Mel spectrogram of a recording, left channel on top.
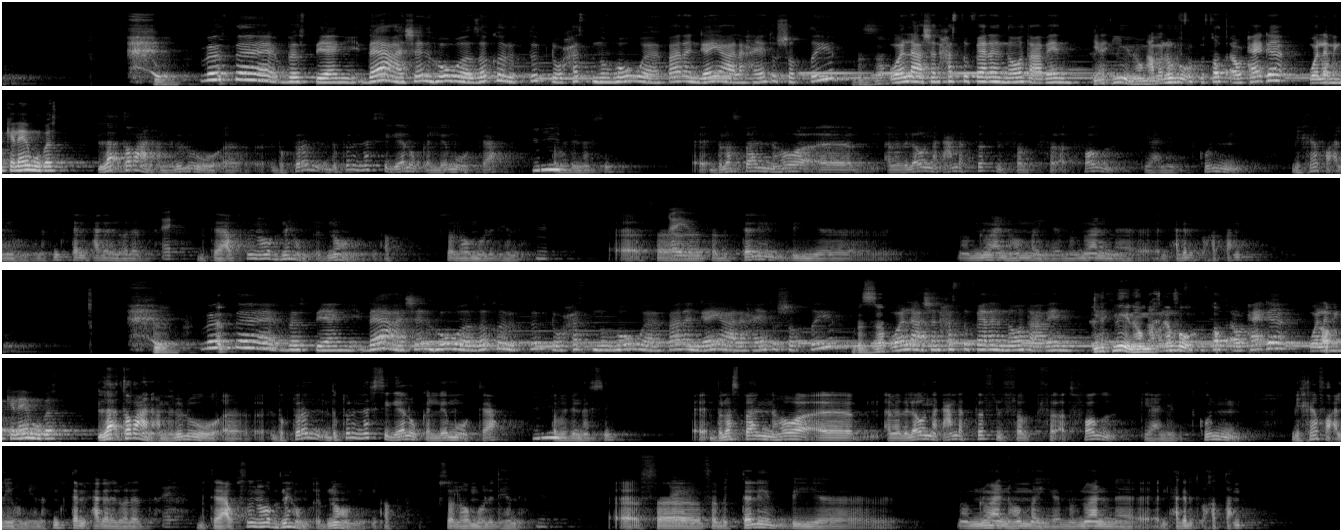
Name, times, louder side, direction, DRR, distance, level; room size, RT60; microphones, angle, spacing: voice 1, 1.3-1.6 2.0-8.3 8.9-11.2 11.5-11.8 12.1-12.8 13.1-13.9 18.7-19.0 28.4-28.5 32.1-32.2 33.4-33.8, left 3 dB, 30° left, 11 dB, 0.3 m, -21 dB
sound 1, 3.9-13.9, equal, 90° right, 0.9 m, -31 dB
voice 2, 8.5-8.8 10.9-11.9 13.2-13.4 14.3-18.4 18.9-19.5 20.3-24.5 24.8-25.8 26.3-28.2 28.4-30.4 31.2-32.0 32.9-35.7 36.3-39.2, right 6 dB, 60° right, 15 dB, 0.3 m, -27 dB
5.5 x 4.3 x 5.8 m, 1.1 s
head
